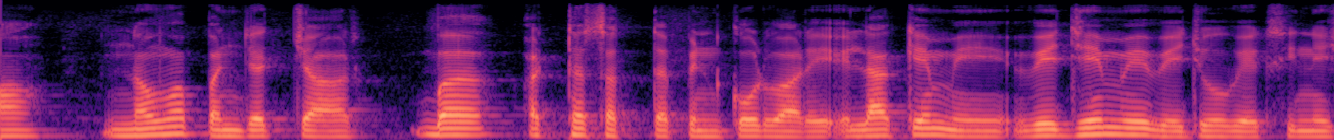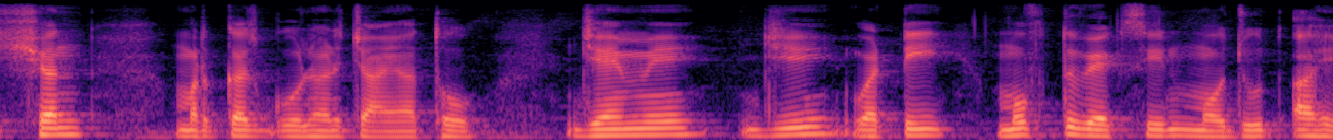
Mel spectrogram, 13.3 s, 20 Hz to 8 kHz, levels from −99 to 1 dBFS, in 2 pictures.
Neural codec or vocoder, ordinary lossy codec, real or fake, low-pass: none; none; real; 7.2 kHz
